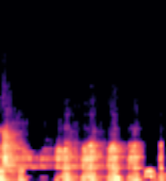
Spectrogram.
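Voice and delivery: high-pitched, loud giggling burst; bursting laugh. Real, not acted. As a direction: laugh out high at your own joke. Laughs at own mock outburst.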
